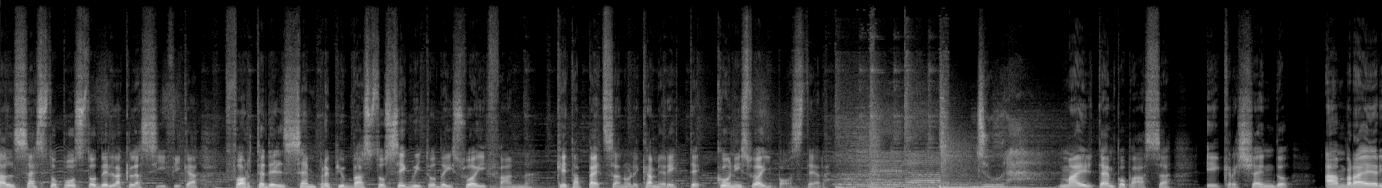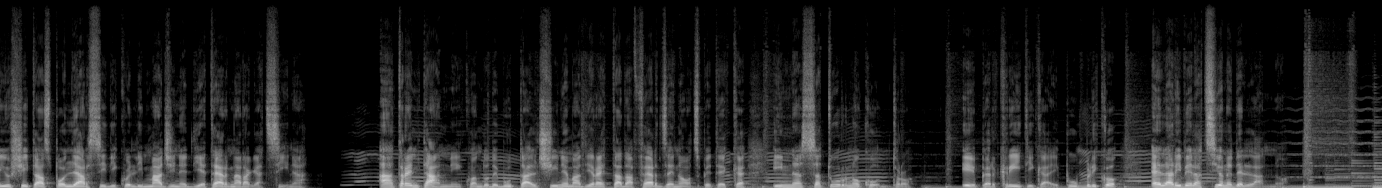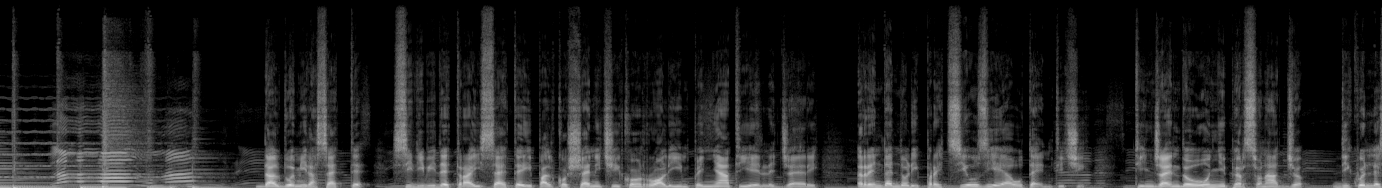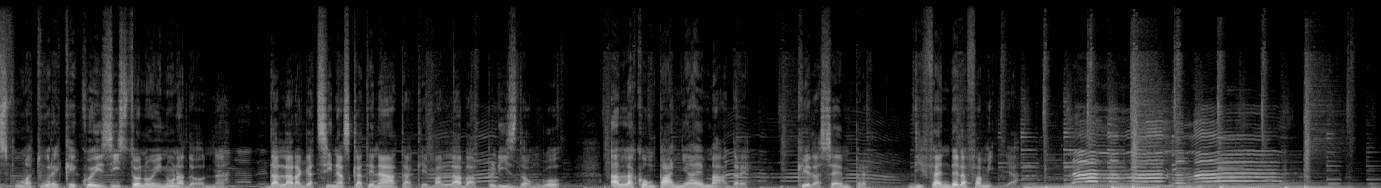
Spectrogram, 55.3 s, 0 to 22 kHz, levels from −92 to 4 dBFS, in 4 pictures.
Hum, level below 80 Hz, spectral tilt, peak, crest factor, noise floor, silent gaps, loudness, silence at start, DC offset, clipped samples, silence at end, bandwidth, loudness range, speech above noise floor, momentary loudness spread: none; -48 dBFS; -4.5 dB/octave; -2 dBFS; 24 dB; -48 dBFS; 17.04-17.20 s; -27 LUFS; 0 s; under 0.1%; under 0.1%; 0.05 s; over 20 kHz; 5 LU; 22 dB; 13 LU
